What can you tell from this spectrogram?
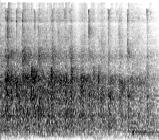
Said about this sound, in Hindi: आप उनके लिए तालियां बजाइए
